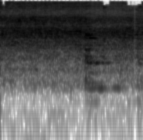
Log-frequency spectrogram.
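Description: Dry bitter gourd with green chillies, turmeric and toor masala frying on a hot tawa, giving a steady, close hiss of sizzling oil with faint stirring, no voices.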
